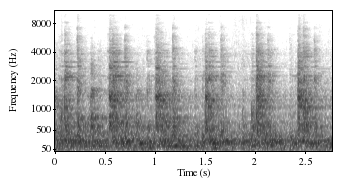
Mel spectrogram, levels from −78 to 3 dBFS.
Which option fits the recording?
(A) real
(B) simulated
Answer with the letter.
A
